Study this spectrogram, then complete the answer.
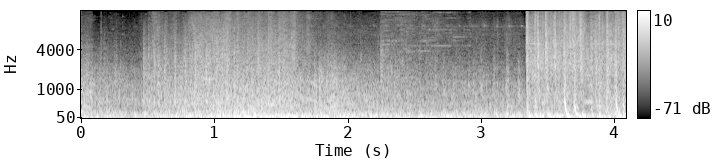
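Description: Rapid, sustained gunfire in a shooter video game, loud bursts of shots blending into dense continuous fire with booming impacts, with no talking over it.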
